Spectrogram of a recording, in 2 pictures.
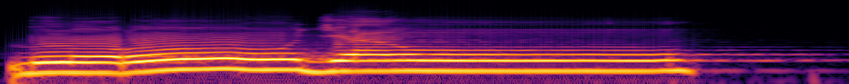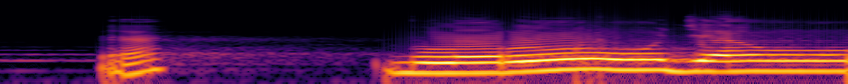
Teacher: huruf tanwin ya harokat an bertemu dengan huruf waw berharokat tasdid, maka dia ditahan, ditekan, didengungkan 2 harokat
